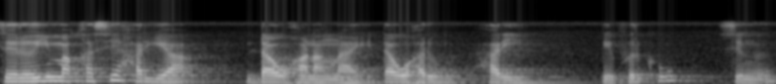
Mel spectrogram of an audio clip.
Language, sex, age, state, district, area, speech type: Bodo, male, 45-60, Assam, Kokrajhar, rural, spontaneous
